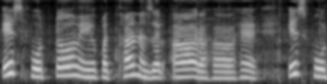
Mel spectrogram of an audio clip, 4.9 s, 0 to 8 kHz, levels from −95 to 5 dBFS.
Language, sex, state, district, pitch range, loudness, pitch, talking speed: Hindi, female, Madhya Pradesh, Umaria, 245-310 Hz, -17 LUFS, 265 Hz, 120 wpm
